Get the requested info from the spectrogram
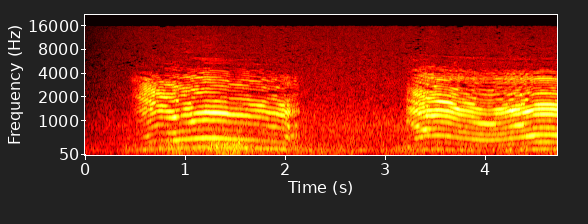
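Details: Red deer stag roaring during the rutting season to intimidate rivals and impress hinds: two long, loud, harmonic-rich bellows, each about one and a half seconds, with a slight wavering pitch and a quiet gap between them.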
